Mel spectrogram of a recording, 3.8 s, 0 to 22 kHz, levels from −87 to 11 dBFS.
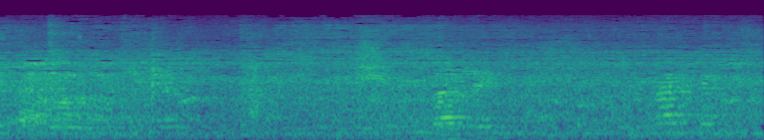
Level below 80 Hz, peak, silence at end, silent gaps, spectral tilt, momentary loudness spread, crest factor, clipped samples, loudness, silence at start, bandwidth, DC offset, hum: -50 dBFS; -4 dBFS; 0 s; none; -1.5 dB/octave; 6 LU; 16 dB; under 0.1%; -19 LUFS; 0 s; 14 kHz; under 0.1%; none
